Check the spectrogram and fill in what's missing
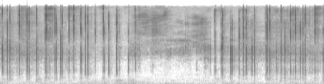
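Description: Long nails tap fast on a small white plastic cardholder book with a cactus print and snap closure, lying on a table. The result is a quick run of dry, sharp clicks with no ring. In the middle, a softer bright rustling briefly replaces the clicks before the tapping resumes.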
